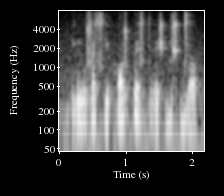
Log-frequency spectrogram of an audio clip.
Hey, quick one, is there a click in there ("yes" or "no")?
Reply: no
